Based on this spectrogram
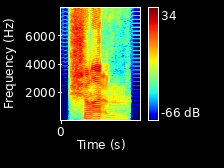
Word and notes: cion: British English

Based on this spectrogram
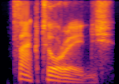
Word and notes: factorage: British English

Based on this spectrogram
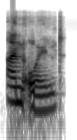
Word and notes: unoiled: Indian

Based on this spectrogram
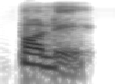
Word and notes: poly: Indian

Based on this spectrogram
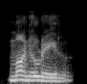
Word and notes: monorail: Indian

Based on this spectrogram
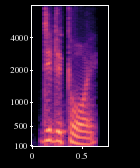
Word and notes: didicoi: Indian

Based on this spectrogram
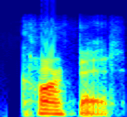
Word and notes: carpet: American English

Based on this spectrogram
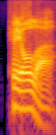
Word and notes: payola: American English

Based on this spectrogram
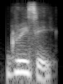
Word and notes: greasy: Indian

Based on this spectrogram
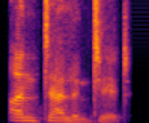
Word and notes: untalented: Indian

